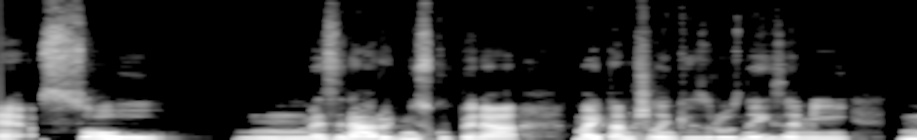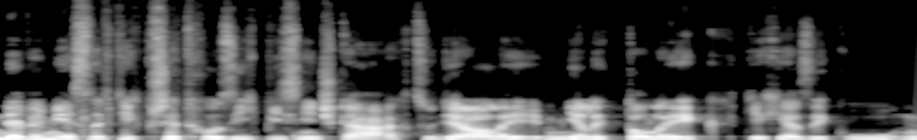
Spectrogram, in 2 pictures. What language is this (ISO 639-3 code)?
ces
